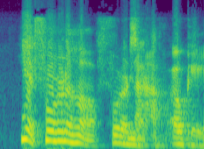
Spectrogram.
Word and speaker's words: 4 ½: like H how is it meant to be pronounced yeah four and a half four and a half okay yeah now now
